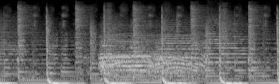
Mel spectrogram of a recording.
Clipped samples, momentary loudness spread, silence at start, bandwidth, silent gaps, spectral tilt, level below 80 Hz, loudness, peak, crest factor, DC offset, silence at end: under 0.1%; 5 LU; 0 s; 20 kHz; none; -4 dB/octave; -18 dBFS; -16 LUFS; -4 dBFS; 10 dB; under 0.1%; 0 s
